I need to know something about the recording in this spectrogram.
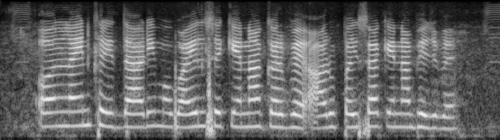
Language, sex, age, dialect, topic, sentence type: Maithili, female, 18-24, Angika, banking, question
